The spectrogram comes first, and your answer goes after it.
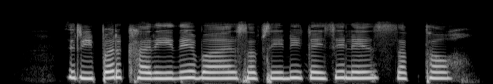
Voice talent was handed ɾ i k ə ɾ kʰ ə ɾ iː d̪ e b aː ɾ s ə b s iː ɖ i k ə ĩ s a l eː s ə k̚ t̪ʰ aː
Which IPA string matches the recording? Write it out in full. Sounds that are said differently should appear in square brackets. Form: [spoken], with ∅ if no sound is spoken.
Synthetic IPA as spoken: ɾ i [p] ə ɾ kʰ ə ɾ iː d̪ e b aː ɾ s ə b s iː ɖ i k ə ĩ s [e] l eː s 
